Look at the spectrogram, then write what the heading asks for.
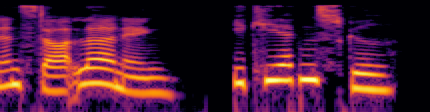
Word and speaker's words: skød: Skød. Means lap or bosom, pronounced Skøth.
